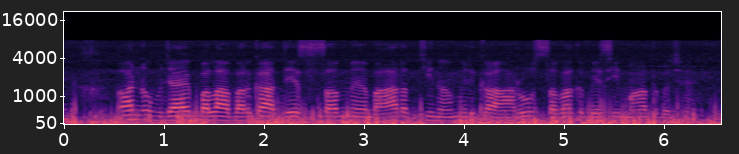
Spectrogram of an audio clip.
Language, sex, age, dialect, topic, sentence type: Maithili, male, 25-30, Bajjika, agriculture, statement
